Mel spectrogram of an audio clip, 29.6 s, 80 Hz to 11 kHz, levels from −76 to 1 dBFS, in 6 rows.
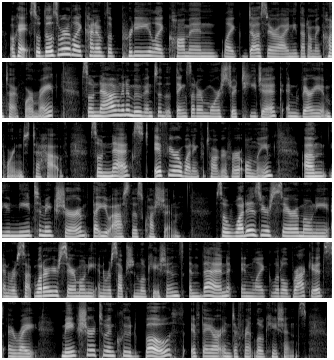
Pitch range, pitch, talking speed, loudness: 185-225 Hz, 200 Hz, 185 wpm, -21 LUFS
